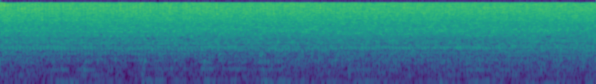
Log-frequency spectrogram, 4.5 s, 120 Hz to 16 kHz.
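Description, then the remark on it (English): HMLA 267 Stingers military helicopters taking off in tandem on a hunter-killer mission, heard as a loud, steady engine roar with a dense hiss over a low droning hum, continuous throughout with no voices. “Here, HMLA 267 Stingers take off in tandem on a hunter-killer mission.”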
